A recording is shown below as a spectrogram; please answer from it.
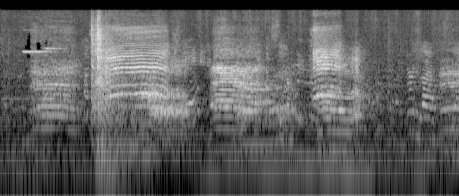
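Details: Lamb (Ovis aries), bleat.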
